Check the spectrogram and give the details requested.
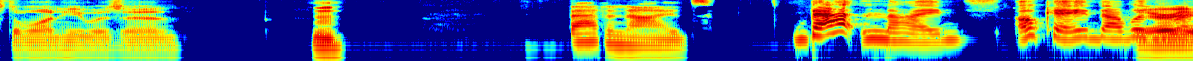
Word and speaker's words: Batanides: so he's played by Arthur but but uh bat nides no that's not how you say it but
